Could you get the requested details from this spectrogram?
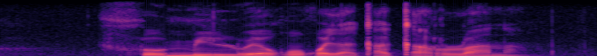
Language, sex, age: Northern Sotho, male, 21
